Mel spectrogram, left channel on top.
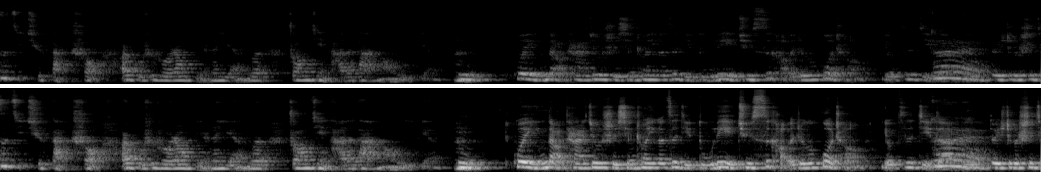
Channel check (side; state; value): left; quieter; 12.8 dB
